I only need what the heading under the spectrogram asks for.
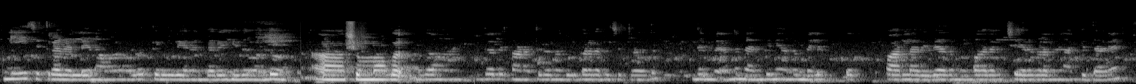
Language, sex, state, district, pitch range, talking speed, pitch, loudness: Kannada, female, Karnataka, Gulbarga, 215-230 Hz, 125 wpm, 220 Hz, -19 LUFS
